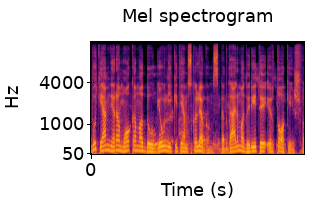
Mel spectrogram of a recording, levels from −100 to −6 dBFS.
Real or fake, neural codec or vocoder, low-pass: fake; codec, 44.1 kHz, 7.8 kbps, DAC; 14.4 kHz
